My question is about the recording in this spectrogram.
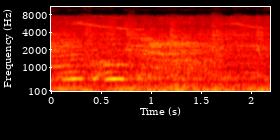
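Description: Automated roulette wheel spinning under its glass dome, the ball running around the track with a steady low rolling rumble, over casino background noise.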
